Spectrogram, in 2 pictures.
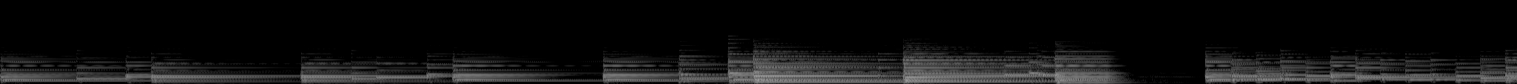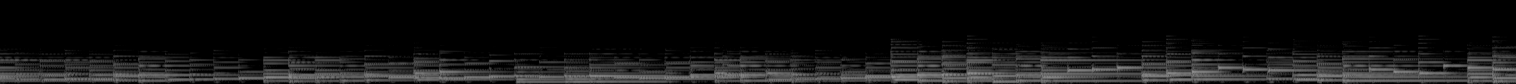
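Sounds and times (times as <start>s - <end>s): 
piano piece: 0.0s - 11.4s, 12.0s - 30.3s.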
